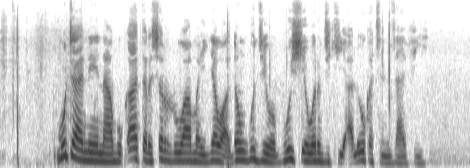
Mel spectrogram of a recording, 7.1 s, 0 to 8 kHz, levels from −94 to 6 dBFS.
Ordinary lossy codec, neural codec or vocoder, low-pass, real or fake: none; none; none; real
